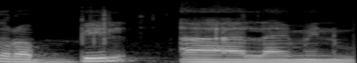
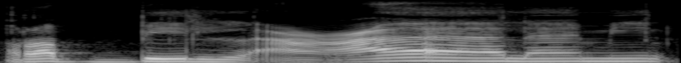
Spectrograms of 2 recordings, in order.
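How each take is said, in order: First: "রব্বিল আলামিন" quick, "আলামিন" on a plain a; wrong plain ain. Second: "রব্বিল আলামিন" slow, with a long squeezed ain in "আলামিন"; pressed ain. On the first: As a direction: say "রব্বিল আলামিন" without squeezing the throat or stretching. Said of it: "এটি বলবেন না কখনোই". (আইন ছাড়া সাধারণভাবে "রব্বিল আলামিন") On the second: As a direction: recite "রব্বিল আলামিন" drawn out, leaning on the throaty ain. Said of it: "আইনটি ভর দিয়ে". (আইনে ভর দিয়ে টেনে "রব্বিল আলামিন") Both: Shown as a demonstration.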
